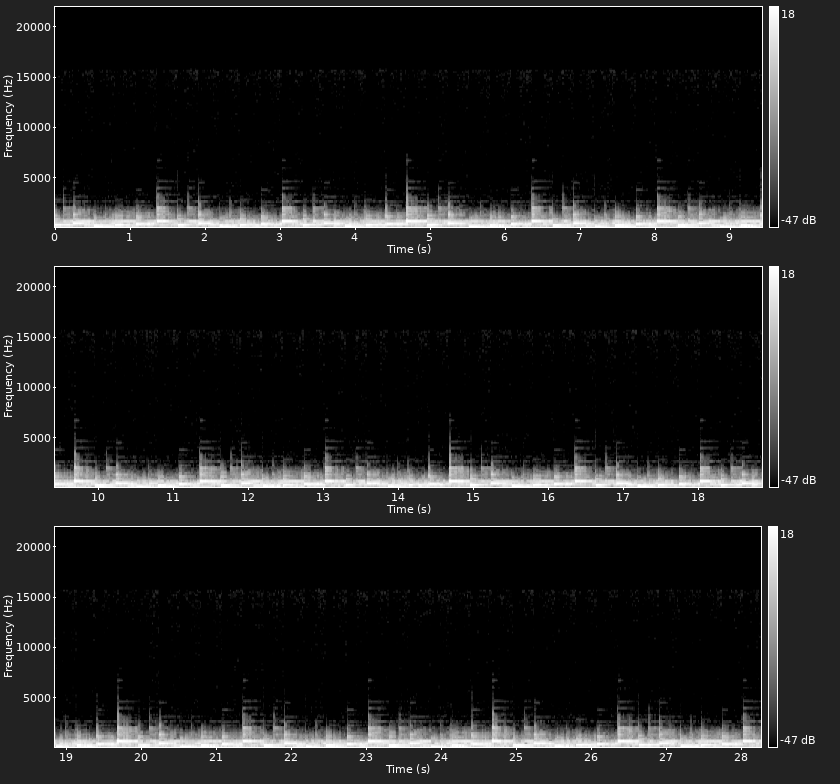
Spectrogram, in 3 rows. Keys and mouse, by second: 0.0-0.3 drag, 0.6 shift+drag, 1.6 ctrl+b, 5.2 ctrl+b, 18.6-20.4 drag, 20.4 Tab, 20.8 a, 21.4 q, 25.3 ctrl+s, 25.7-26.0 drag, 26.5 click, 26.9 shift+drag, 27.4 Tab.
